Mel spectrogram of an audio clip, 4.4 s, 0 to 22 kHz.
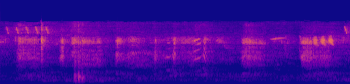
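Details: Eurasian jays, several birds recorded 10 May 2021, calling to each other: harsh, noisy rasping bursts at about one, three and nearly four seconds, linked by softer chattering and squeaky clicks.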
